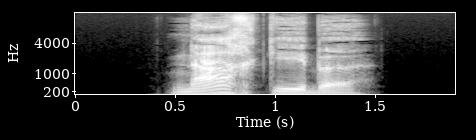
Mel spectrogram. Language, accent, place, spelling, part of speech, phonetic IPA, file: German, Germany, Berlin, nachgebe, verb, [ˈnaːxˌɡeːbə], De-nachgebe.ogg
- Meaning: inflection of nachgeben: 1. first-person singular dependent present 2. first/third-person singular dependent subjunctive I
